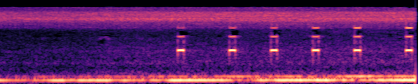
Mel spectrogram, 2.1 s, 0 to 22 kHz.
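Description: XP MI-6 pinpointer beeping in short, evenly spaced pips, about four a second, starting about a second in as its tip nears a buried quarter: its target-detection signal. A steady low hum runs underneath throughout.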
